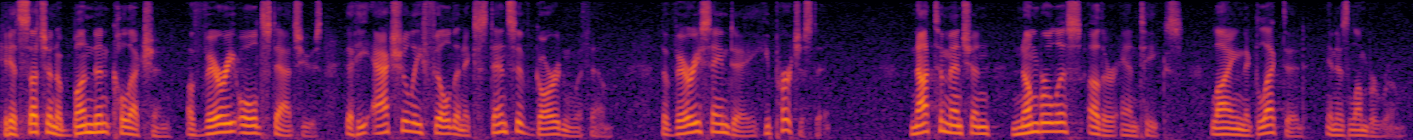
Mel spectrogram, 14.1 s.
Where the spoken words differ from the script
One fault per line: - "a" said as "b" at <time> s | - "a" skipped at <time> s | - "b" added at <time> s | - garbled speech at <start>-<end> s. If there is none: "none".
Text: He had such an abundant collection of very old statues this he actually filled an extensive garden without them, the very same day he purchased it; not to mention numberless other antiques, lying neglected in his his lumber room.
- "this" said as "that" at 3.4 s
- "without" said as "with" at 5.7 s
- "his" skipped at 13.5 s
